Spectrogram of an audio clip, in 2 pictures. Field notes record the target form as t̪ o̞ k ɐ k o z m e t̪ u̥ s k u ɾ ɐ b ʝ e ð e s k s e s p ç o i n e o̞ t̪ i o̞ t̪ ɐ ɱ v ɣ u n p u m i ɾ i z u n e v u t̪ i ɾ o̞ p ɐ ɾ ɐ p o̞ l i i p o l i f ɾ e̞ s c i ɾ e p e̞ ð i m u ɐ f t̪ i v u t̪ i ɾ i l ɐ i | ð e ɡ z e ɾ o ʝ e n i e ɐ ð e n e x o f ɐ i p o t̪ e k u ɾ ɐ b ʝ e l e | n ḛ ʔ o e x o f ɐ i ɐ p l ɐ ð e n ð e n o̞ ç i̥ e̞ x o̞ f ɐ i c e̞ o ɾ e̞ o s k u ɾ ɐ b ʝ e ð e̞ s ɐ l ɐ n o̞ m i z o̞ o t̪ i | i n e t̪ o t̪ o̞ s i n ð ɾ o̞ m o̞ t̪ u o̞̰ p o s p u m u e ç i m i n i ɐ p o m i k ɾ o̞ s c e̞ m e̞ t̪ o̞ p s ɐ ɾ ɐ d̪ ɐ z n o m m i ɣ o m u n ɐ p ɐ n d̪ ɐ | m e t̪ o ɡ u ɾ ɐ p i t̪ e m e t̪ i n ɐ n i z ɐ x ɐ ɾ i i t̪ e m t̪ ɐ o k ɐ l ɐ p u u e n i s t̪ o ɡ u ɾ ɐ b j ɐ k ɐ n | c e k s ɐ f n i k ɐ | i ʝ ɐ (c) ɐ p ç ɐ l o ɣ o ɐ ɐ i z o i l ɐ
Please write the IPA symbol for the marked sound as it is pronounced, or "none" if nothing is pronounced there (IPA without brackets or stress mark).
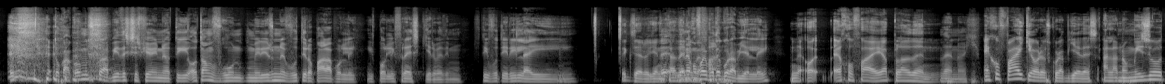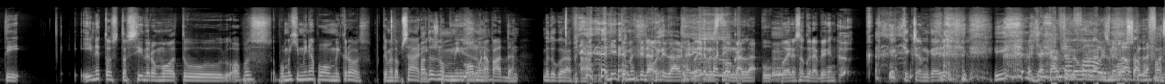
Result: k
